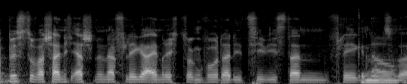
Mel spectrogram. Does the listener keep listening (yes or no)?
no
